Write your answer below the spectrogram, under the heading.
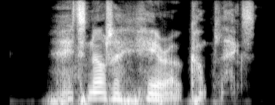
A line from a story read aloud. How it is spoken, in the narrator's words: he muttered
